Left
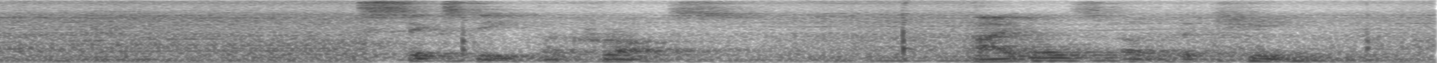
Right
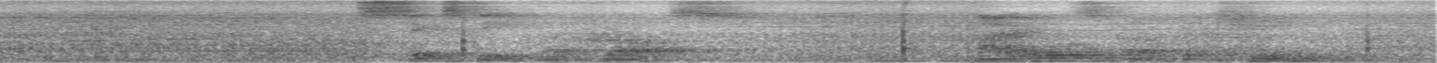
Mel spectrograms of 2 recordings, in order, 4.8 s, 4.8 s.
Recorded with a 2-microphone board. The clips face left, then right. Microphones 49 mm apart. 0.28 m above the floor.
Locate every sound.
1.2 s a man speaking: 50° left (ahead or behind), 2 m; by 4.5 s 70° left (ahead or behind), 3.5 m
